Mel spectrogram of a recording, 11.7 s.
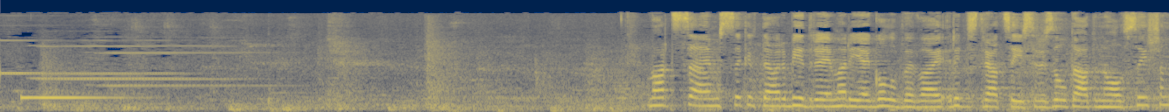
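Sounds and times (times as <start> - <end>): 
parliament session electronic bell tone: 0.0 - 2.9
low murmur and shuffling: 0.2 - 11.6
speech: 6.5 - 11.6.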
